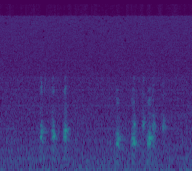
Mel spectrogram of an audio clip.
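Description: A chicken in the Minecraft Stoneblock modpack clucks in two short bursts of three or four clucks each, up close and clear over faint background hiss.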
